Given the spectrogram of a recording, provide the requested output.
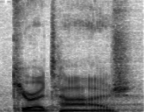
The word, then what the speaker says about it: curettage: her skin lesion curettage could you repeat the pronunciations please curettage is just the one curettage did you read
